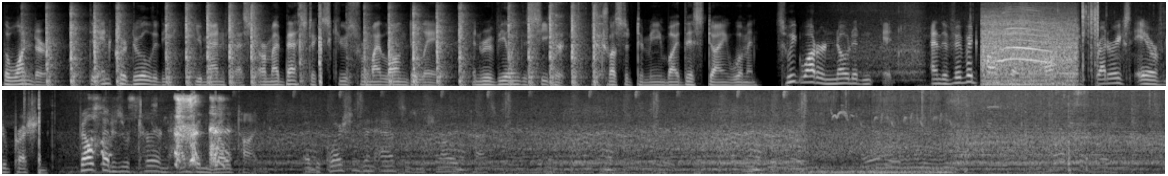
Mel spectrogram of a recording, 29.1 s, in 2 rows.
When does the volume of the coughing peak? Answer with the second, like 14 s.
17 s.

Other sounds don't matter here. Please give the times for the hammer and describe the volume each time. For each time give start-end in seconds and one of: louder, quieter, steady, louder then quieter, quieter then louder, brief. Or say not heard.
0.2-7.5 steady.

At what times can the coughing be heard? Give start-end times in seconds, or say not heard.
6.8-7.6, 15.6-17.4.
